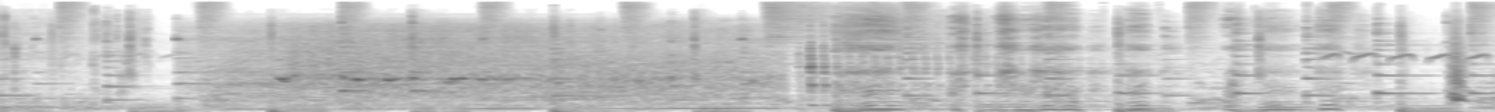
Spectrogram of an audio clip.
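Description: Rally cars start a race on a Himalayan mountain course. Engines rumble and rise in pitch, with a gravelly surf-like wash. Sharp clattering hits crowd the second half, and there is no talk.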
